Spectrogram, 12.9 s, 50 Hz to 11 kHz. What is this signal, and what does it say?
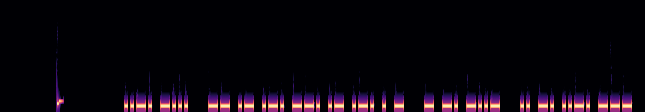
Morse code, heard as a keyed tone, about 21 wpm, 700 Hz. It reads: FB MARGARET TNX INFO
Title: Practice QSO - Exchange 3 - More Info - 20wpm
